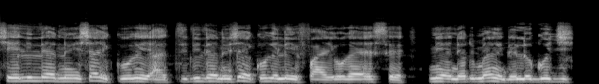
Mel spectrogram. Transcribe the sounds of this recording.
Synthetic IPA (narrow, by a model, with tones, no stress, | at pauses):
ʃe˧li˦lɛ˦nũ˧i˧ʃɛ˦i˦˨ko˨˦ɾe˦˨a˨ti˧li˦lɛ˦˧nũ˧i˧ʃɛ˦i˦˨ko˨˦ɾe˦˨le˨˦i˨fa˧i˨o˧ɾɛ˧ɛ˧sɛ˨ | nĩ˦ɛ˧nĩ˧ɔ˧dũ˦mĩ˦ɛ˦ɾ̃ĩ˨dɛ˨˦lo˦ɡo˦d͡ʒi˦˨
